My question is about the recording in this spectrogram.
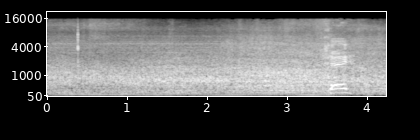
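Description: Steady road traffic noise from a nearby road, with a low steady hum underneath.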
